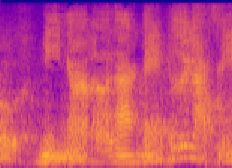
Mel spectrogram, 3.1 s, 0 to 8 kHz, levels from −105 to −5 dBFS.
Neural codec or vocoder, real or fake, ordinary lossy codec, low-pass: codec, 16 kHz, 1 kbps, X-Codec, HuBERT features, trained on LibriSpeech; fake; MP3, 32 kbps; 7.2 kHz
